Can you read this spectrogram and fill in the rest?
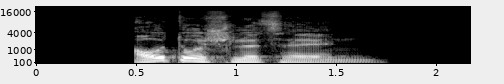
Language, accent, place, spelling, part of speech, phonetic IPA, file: German, Germany, Berlin, Autoschlüsseln, noun, [ˈaʊ̯toˌʃlʏsəln], De-Autoschlüsseln.ogg
- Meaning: dative plural of Autoschlüssel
